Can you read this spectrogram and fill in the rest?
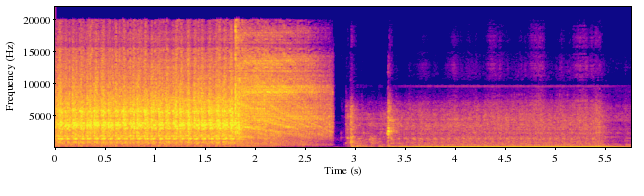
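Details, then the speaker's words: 1970 International Harvester Scout 800A, first start after decades: runs a few seconds, dies, then catches into a rough idle and won't stay running; owner attributes it to a ratty wiring harness needing full replacement. "She just won't stay running."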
